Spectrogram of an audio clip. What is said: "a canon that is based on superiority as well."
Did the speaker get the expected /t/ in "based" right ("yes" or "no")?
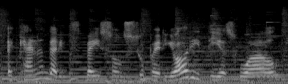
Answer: no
